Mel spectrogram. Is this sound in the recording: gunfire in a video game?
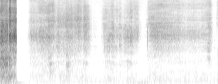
no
